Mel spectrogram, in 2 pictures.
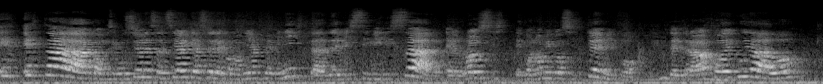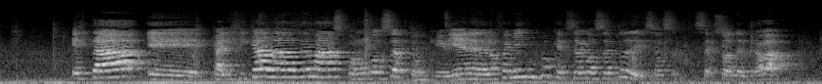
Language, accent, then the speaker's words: Spanish; Buenos Aires, Argentina; Yo vengo de Buenos Aires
